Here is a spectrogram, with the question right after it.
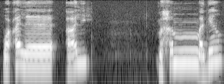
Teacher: آ کو لمبا کریں گے ایک الف کے جتنا، لی کو نہیں کھینچیں گے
